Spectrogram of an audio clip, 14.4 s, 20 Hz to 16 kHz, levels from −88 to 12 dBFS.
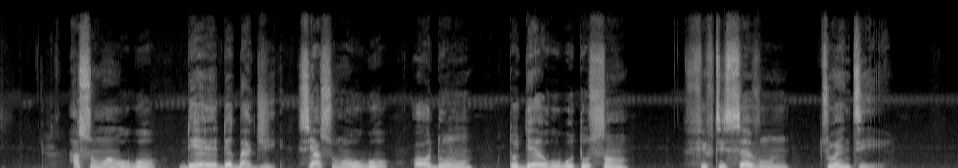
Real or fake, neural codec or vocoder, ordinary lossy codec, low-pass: fake; vocoder, 44.1 kHz, 128 mel bands every 256 samples, BigVGAN v2; AAC, 48 kbps; 14.4 kHz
